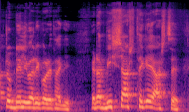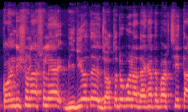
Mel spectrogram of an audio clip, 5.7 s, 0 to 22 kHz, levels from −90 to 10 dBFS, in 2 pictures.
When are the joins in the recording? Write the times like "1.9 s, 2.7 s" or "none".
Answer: 2.8 s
